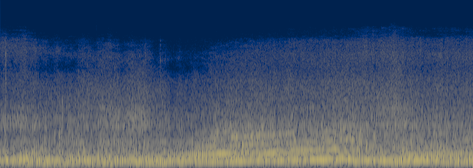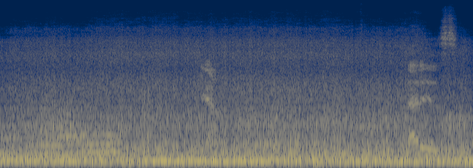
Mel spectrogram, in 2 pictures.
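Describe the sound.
A Ford Focus RS engine revs inside a tunnel with a loud, continuous roar. Its harmonic tones climb in pitch early on, then hold fairly steady over a dense rumble.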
